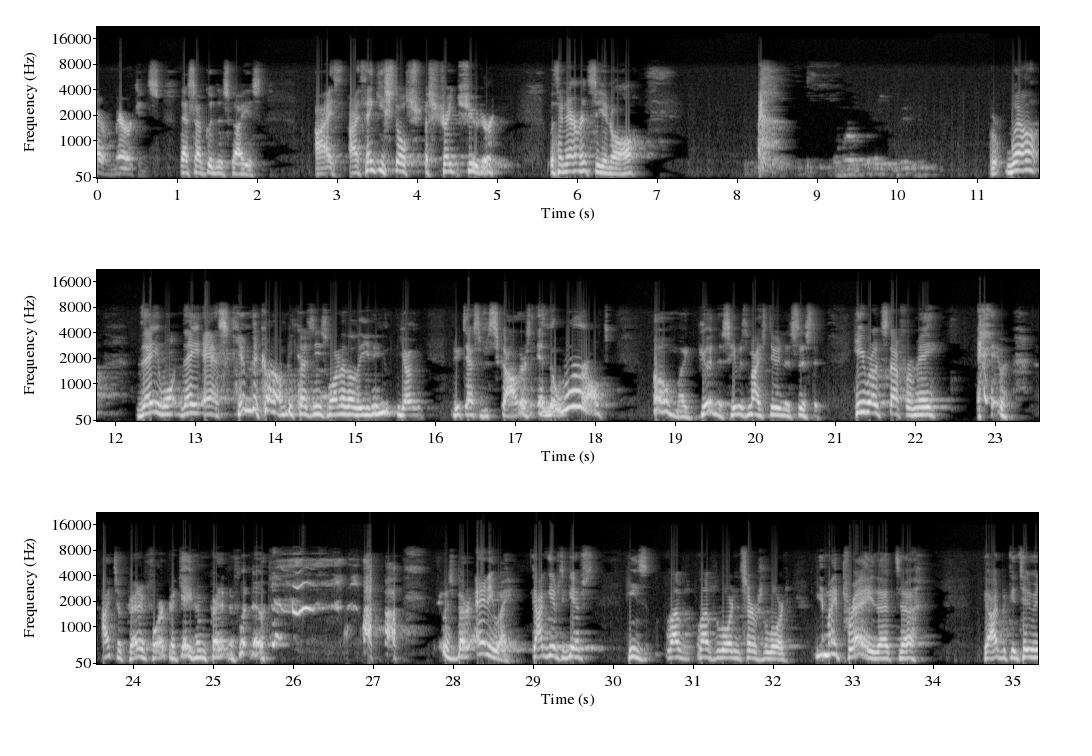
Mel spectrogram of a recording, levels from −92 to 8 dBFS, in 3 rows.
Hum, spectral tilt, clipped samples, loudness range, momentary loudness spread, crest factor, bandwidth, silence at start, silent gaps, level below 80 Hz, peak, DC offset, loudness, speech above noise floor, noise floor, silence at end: none; -5.5 dB/octave; 0.1%; 6 LU; 12 LU; 12 dB; 9 kHz; 0 s; none; -54 dBFS; 0 dBFS; under 0.1%; -11 LUFS; 45 dB; -56 dBFS; 0 s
